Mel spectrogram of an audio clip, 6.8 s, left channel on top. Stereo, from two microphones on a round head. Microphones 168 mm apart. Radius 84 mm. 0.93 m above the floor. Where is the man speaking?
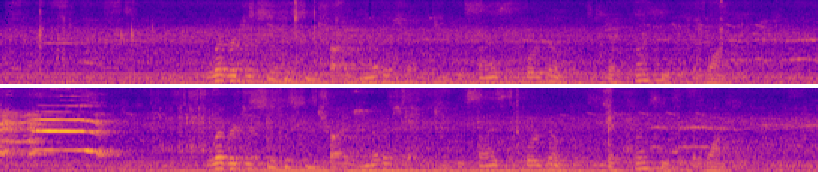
10° right (ahead or behind), 2.5 m.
